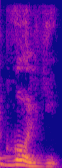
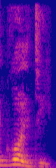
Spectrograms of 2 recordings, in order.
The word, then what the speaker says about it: Golgi: se llama aparato de Golgi o aparato de Golgi, ¿ya? Cualquiera de las dos formas de pronunciar es correcta, a mí me gusta más de Golgi.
